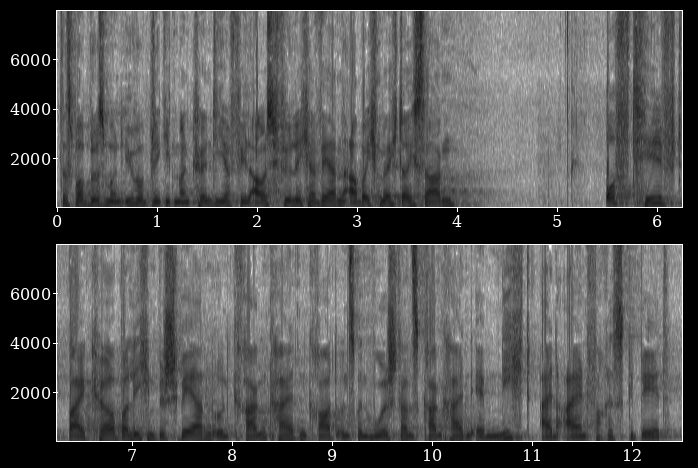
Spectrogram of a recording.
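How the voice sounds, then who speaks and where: A man's voice: fairly high pitch, normal speed, a little mellow. A man preaching a chatty sermon, often checking in with the crowd with "gell?" and "ha?". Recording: long hall reverb.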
